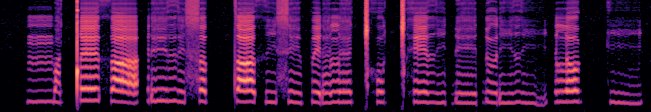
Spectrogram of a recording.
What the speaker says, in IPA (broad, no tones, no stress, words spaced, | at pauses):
mːa̤ǃɛθa | ɾe̤ ðe̤sʌtːaθi̤ se̤pe ɾɛ̤lɛ̤ǀʰo ǀʰeði̤ ɗe̤ ɗɯɾi̤ði̤ | lʌkːi̤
